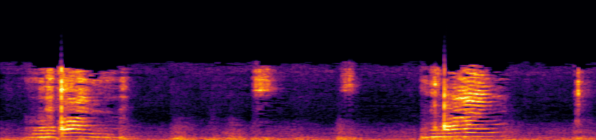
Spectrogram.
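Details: Pet cat producing two clear, nasal meows about two seconds apart, each bending upward then down, with faint rustling and soft background noise between them.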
